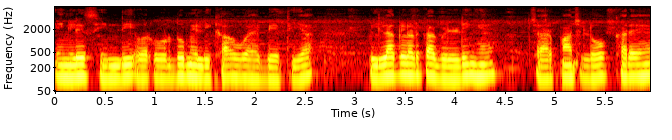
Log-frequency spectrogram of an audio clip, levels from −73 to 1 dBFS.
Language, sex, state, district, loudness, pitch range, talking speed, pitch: Hindi, male, Bihar, West Champaran, -17 LUFS, 110-120 Hz, 190 wpm, 115 Hz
